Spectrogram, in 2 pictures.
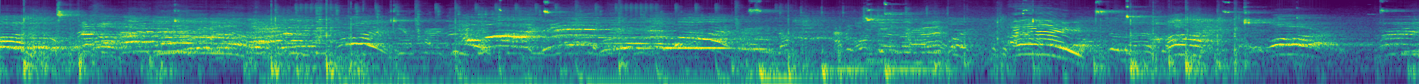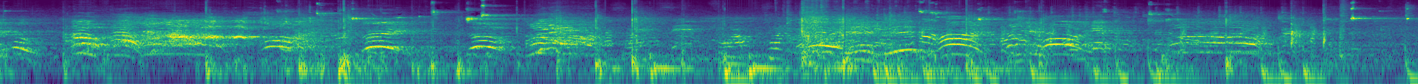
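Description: A basketball being dribbled and bounced on a hardwood gym floor during one-on-one play, with many sharp impacts throughout, mixed with people's voices.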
